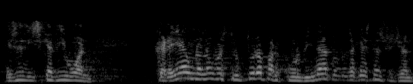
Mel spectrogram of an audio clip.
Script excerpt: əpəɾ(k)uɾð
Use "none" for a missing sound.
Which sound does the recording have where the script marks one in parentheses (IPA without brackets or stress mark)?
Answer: k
